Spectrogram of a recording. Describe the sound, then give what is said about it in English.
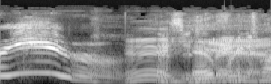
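A person's voice mimics a yowling cat, producing a loud, drawn-out wavering wail that rises and falls, followed by a second, rougher yowl, with no other sounds. “you know what else they played too often was the sound of a cat going.”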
